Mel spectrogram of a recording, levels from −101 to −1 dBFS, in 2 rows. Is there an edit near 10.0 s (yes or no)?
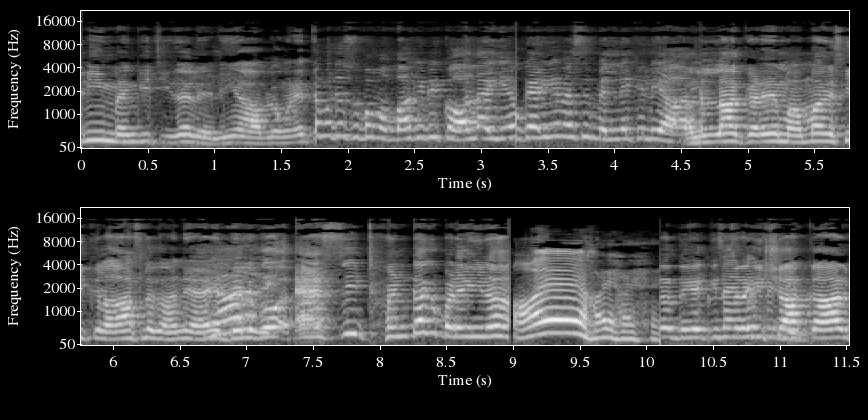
yes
